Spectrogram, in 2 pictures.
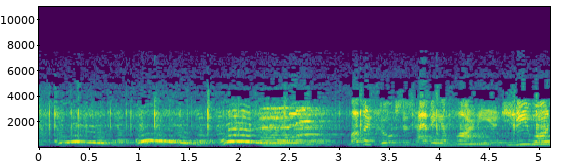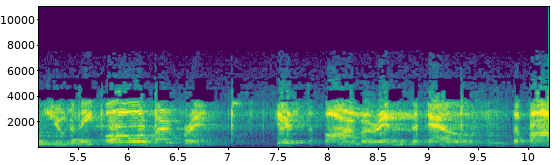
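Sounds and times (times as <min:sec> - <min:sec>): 
owl hooting: 0:00.0 - 0:03.0
speech: 0:03.4 - 0:10.1.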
